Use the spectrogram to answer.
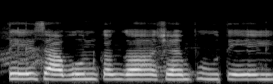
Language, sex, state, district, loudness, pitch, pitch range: Hindi, female, Punjab, Pathankot, -14 LUFS, 235 Hz, 230-245 Hz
